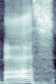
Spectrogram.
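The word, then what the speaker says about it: BaaS: It's pronounced BAS, and the intern thought it was really funny to draw a sheep here as the picture.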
